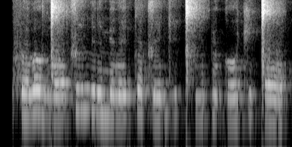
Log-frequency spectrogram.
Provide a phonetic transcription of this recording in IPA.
f ɛ l ɤ ŋ͡ǀ ɛ t͡s i n i ɾ i mʲ ɛ l e k ɛ t͡s e ɡʱ i ǀʰ i pʲ ɤ k ɤ t͡ʃ i ǀ ɛ

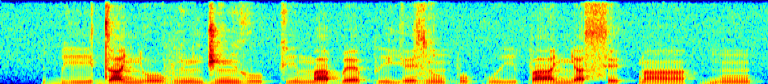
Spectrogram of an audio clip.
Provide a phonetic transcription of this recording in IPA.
ɓ iː˦ d a˦˨ ɲ oː˨ v ĩ˨˦ d͡ʒ ĩ˦ ɣ u˨˦ k i˦ m a˦ ɓ ɛ˦ p i˧ j e˦ z ũ˧ p o˨ kʷ iː˨˦ p aː˧ ɲ a˦ s e˦˨ k͡p ã˧ | b ũ˧

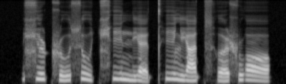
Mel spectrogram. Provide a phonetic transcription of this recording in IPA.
ɕ y˦ ʈ͡ʂ u˨˦ s u˥˨ t͡ɕʰ i˦ n̪ j ɛ̰˨˩ t̪ʰ i˦ l j ä˨˦ t͡sʰ ɤ˨˦ ʂ w ɔ˥˨

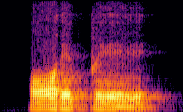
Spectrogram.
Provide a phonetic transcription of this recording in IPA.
ɔ ɾ e p e

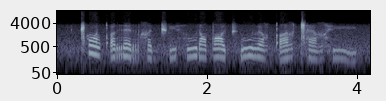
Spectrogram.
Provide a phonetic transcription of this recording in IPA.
ǁʰ ɔ l qʼ y r ɛ r χ e d t͡ʃʼ y h u ɾ i dˤ u t͡ʃʼ u l œ ʁ qʼ ɛ ʁ ǁʰ æ ʁ h y

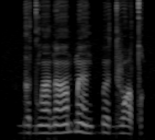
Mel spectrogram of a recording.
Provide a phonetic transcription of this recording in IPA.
ɡ ə d w ã ɗ ã ɓ ɛ̃ d ɓ ø d v ø tˤ

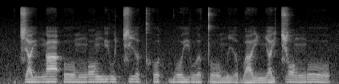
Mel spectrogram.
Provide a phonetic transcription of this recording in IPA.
t͡ɕ a˩ j ŋ aː˧ ʔ oː˩ m ŋ ɔː˧ ŋ j u˧˥ t͡ɕ i˥˨ ə̯ kʰ o˧ t̚ b o˧ j u˩˧ ə̯ t̪ oː˩ m i˧˩ ə̯ b aː˩ j ɲ a˧ j t͡ɕ ɔː˥˨ ŋ oː˥˨

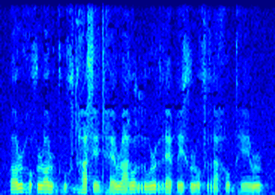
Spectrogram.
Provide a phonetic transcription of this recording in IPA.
ʌ˧˥˧ ɹ ɦ o˨˥ x ɹ ʌ˦˨ ɹ ɡʱ u˨˥ x dʱ a˦˨ s e˨ dʱ ɛ˨˥ ɹ a˨˥ ɾ o˨˥ r u˧˥˧ ɹ r ɛ˦˨ p e˧˥˧ x ɹ o˨ x r a˨ h o˦˨ ɡʱ e˨˥ ɹ

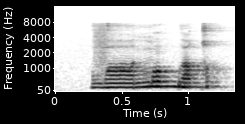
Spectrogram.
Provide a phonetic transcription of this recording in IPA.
v ɑ ŋ͡m ɔ ɡ͡b ʊ q

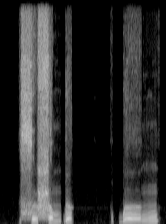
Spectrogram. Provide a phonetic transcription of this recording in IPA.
s ɨ˨˩˨ ʂ ə˨˩˦ m ɗ ə˨˩ k̚ | ɓ ə˨˩˦ ŋ

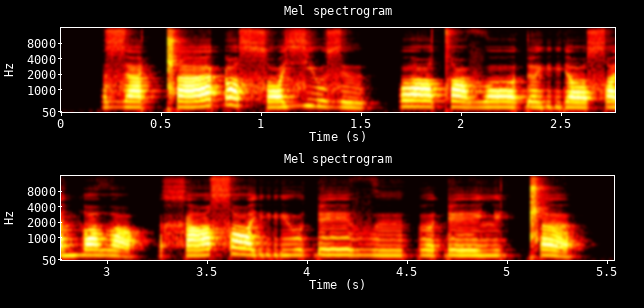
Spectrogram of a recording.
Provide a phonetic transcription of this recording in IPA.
z a ǁ a ɠ ɨ sˤ ɵ zʲ u z ɨ | ɔ tˤ e v ɔ ɗ ə rʲ ɵ sˤ ə nʲ e ðˤ ə | x a sˤ ɨ rʲ u ɗ e v ɨ ɠ ɵ ɗ e lʲ ə ǁ ɐ

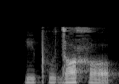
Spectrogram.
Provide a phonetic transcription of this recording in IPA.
i pʰ u d ɒ x ɔ

